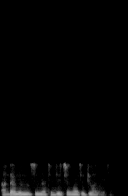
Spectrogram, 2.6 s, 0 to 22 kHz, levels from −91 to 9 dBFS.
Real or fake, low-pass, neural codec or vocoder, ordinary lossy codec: fake; 3.6 kHz; codec, 16 kHz, 1.1 kbps, Voila-Tokenizer; none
